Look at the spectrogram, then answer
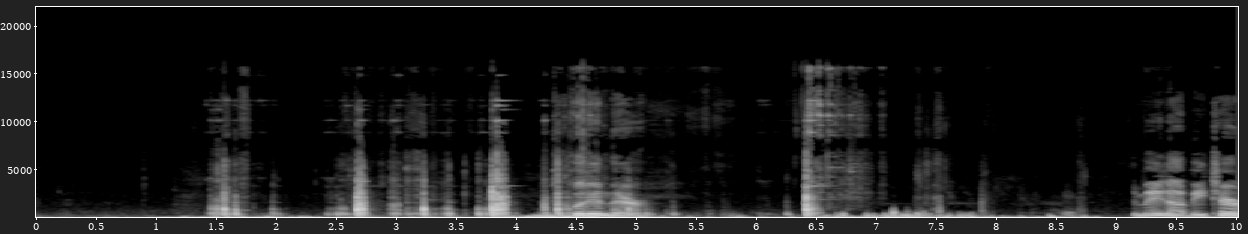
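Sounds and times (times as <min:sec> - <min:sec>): metal bracket clinking on plastic: 0:01.4 - 0:04.6, 0:06.2 - 0:07.0.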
